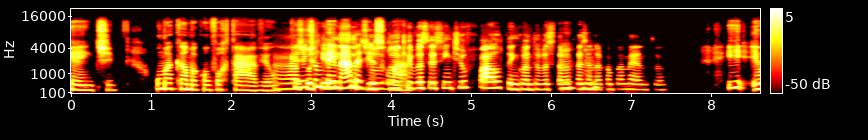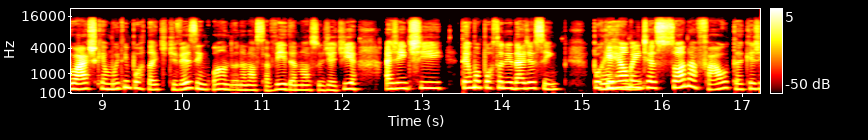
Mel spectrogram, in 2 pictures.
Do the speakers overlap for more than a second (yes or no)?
yes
